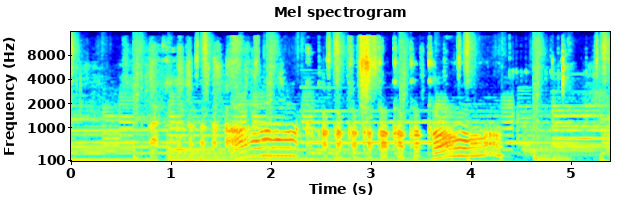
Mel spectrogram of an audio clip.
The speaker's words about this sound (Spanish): y adivina lo más interesante de todo, aprendió a cacarear.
